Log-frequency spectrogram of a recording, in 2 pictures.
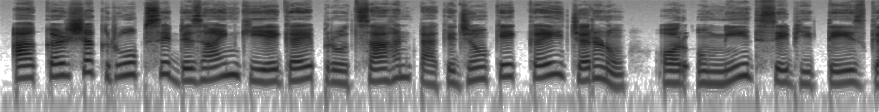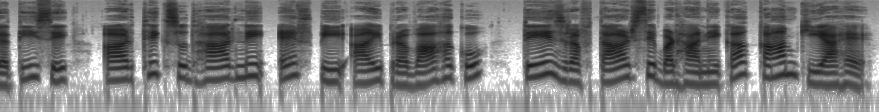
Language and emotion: Hindi, neutral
